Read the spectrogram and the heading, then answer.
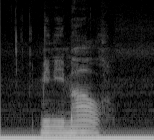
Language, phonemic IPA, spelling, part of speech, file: Dutch, /ˈminimal/, minimaal, adjective / adverb, Nl-minimaal.ogg
- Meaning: minimal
